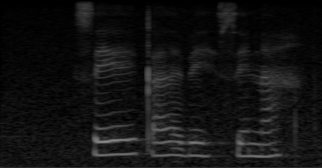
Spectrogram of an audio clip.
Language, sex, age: Northern Sotho, female, 25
